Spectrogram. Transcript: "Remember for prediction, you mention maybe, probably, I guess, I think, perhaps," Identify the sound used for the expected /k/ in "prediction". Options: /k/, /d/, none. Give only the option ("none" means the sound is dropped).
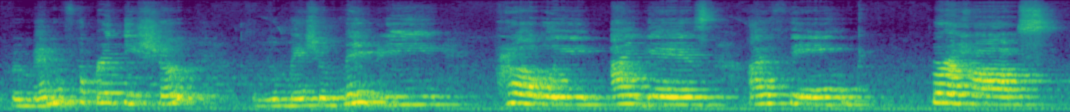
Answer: none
